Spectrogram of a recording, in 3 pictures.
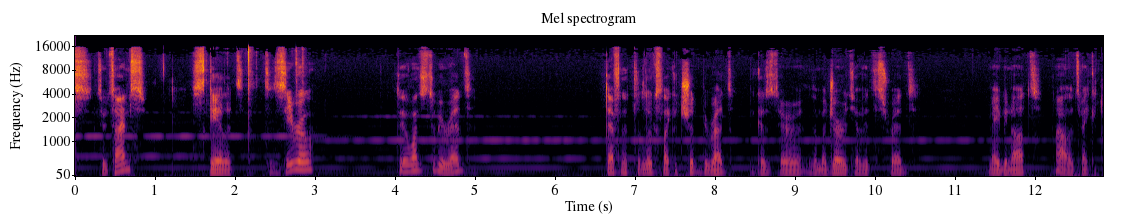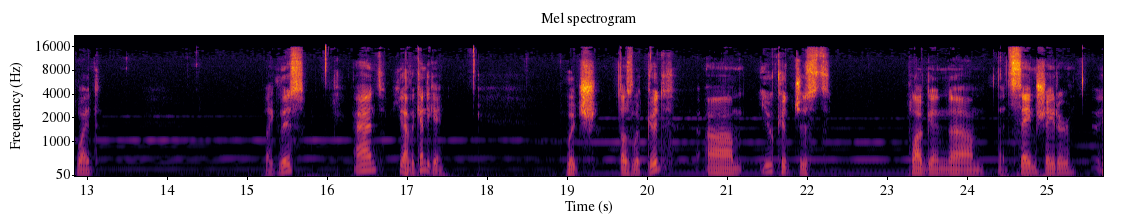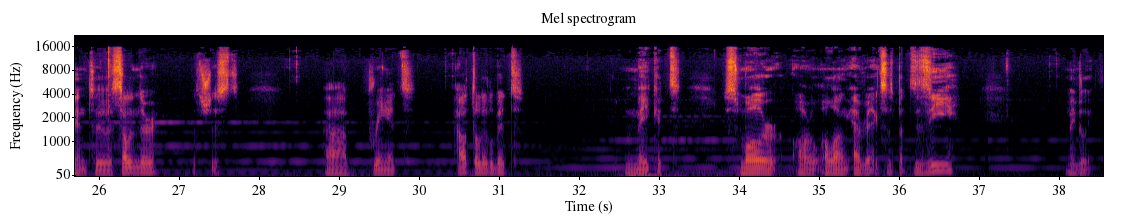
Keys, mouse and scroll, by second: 1.3 s, 3.7 Tab, 4.2-7.2 middle drag, 7.3-11.0 shift+middle drag, 11.8 Tab, 12.9 g, 14.4 Tab, 14.9-16.1 middle drag, 16.1-16.5 scroll down 3, 16.5-26.1 middle drag, 28.1 s, 29.0 middle click, 29.3 g, 30.5-31.7 middle drag, 31.7-32.3 scroll up 1, 32.3-32.7 scroll down 1, 32.7 shift+middle click, 33.1 s, 36.9 s, 38.1-38.5 middle drag.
